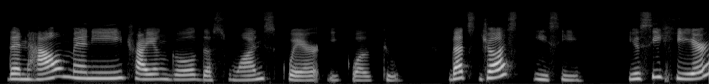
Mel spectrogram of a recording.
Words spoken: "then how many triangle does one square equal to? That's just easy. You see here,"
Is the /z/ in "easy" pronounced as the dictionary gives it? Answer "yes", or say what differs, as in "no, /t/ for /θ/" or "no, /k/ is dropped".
no, /s/ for /z/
